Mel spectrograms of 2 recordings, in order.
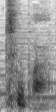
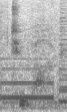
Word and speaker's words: Tupac: Tupac. Tupac. Mhm. Remember like two like two and Pac like pocket. You won't go wrong.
